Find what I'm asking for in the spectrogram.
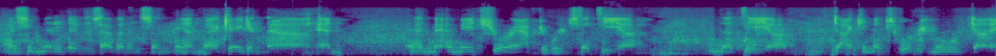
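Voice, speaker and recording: A man with an American accent at a fairly slow pace, very even in loudness, against noticeable background noise. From Illinois, Chicago area. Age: 70s. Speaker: protester. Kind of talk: interview. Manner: halting, many fillers.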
